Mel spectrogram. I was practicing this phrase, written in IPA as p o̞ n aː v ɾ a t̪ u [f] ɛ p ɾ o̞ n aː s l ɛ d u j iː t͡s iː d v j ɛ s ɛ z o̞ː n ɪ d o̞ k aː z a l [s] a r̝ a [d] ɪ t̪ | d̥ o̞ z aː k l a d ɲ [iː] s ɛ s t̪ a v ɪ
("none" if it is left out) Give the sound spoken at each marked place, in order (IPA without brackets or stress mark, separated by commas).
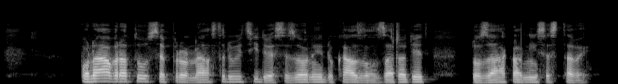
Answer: s, z, ɟ, iː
